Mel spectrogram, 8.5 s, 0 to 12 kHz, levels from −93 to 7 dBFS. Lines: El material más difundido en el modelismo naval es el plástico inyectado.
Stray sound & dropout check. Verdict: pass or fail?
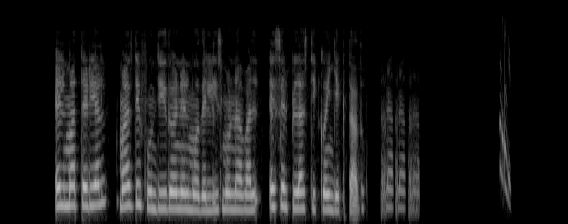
fail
